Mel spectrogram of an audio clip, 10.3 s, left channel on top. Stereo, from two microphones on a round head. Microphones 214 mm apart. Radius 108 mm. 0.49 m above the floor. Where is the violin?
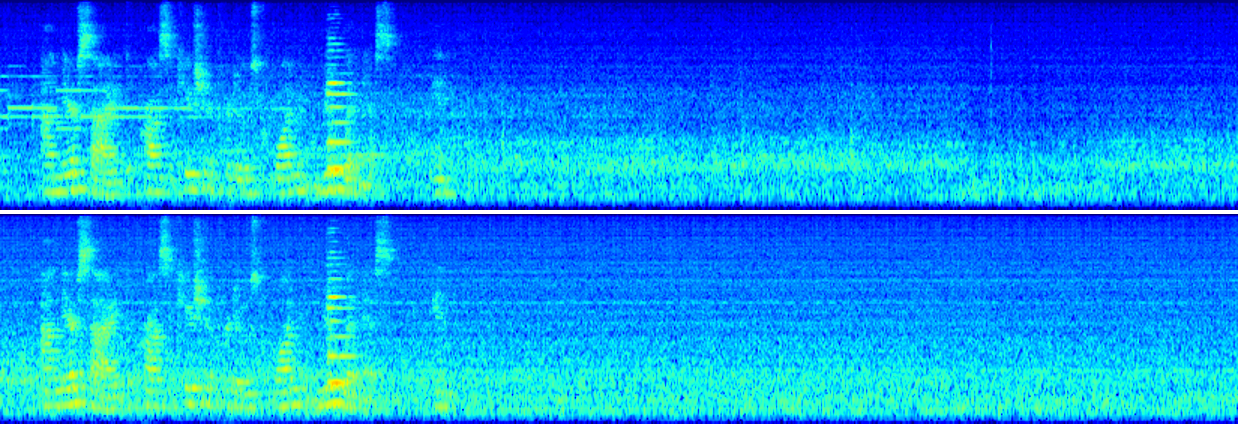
10° left (ahead or behind), 2 m.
